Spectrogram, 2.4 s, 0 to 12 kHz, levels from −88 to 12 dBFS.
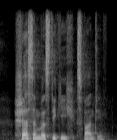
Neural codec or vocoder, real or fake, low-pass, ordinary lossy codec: none; real; 10.8 kHz; none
